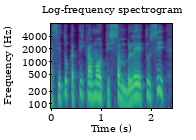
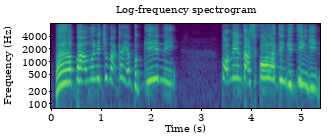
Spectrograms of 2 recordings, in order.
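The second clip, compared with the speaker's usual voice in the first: high, louder grumbling dad voice; self-pitying father; 5 dB louder than usual. Acted. Father refuses child's wish for higher school, high and grumbling. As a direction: complain you're too poor for school.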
